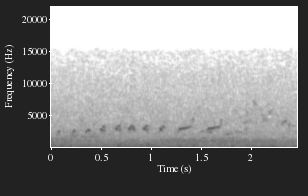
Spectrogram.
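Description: A bird singing a quick run of about ten short, high chirps, a few of them sliding upward, over a faint steady low hum.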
